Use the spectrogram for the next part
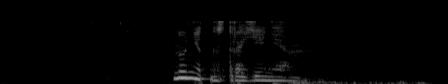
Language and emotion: Russian, sad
